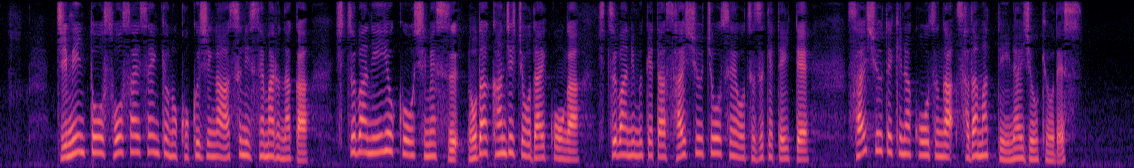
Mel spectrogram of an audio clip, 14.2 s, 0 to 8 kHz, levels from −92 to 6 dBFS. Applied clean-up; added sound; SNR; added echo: none; none; none; none.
